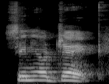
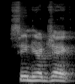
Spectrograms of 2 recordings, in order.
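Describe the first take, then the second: First: Loud, higher, drawn-out call across the meadow. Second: Loud, higher repeated call of "Jake". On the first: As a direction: call his name from far off, slow and loud. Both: Retold or imitated. Jose calls to Jake outside his cabin, loud high call. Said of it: "Jose called out".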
